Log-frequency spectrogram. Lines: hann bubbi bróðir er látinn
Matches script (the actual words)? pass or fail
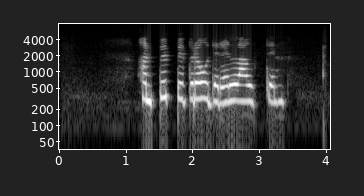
pass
